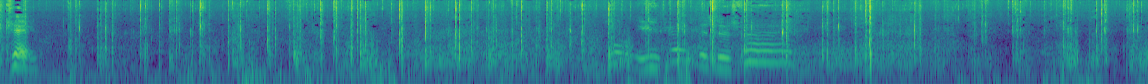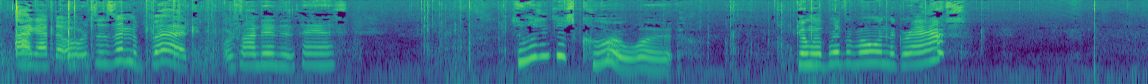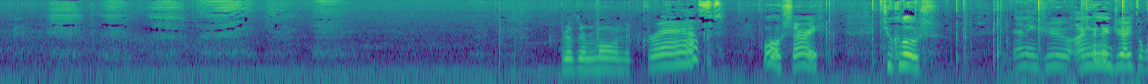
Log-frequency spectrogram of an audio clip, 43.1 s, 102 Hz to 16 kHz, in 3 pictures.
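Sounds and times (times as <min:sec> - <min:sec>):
skate wheels rolling on pavement: 0:00.0 - 0:43.0.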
